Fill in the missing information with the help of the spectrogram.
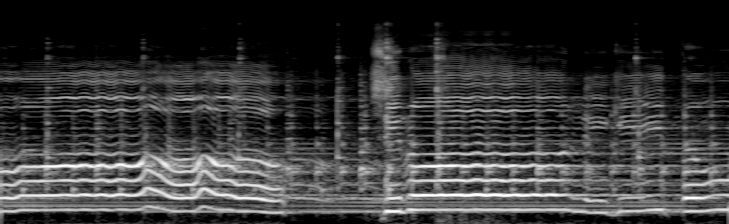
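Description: Male voice singing a slow, ornamented Indian classical devotional melody over a steady drone. The voice falls away about three seconds in, then comes back on a long held note.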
